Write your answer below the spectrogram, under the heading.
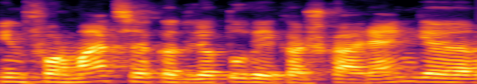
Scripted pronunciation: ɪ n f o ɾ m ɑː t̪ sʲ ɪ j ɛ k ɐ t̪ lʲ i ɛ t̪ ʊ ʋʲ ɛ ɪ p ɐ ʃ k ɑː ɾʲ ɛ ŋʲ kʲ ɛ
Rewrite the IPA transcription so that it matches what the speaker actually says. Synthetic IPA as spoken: ɪ n f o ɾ m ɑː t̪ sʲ ɪ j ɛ k ɐ t̪ lʲ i ɛ t̪ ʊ ʋʲ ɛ ɪ k ɐ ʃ k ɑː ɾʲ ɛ ŋʲ ɡʲ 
